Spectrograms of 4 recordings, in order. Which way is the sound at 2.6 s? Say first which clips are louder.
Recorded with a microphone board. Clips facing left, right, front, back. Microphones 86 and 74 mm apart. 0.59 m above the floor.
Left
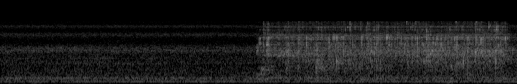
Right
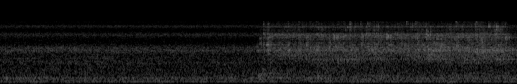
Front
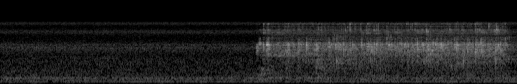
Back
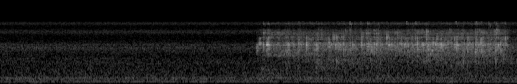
Left 6 dB, even; 75° left.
